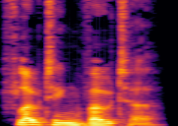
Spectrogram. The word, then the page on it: floating voter: British English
